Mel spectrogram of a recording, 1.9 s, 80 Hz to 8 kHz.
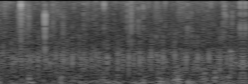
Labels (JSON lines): {"label": "biophony, rattle", "recorder": "SoundTrap 500"}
